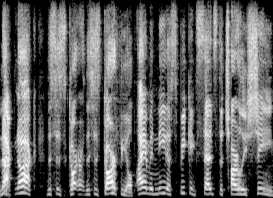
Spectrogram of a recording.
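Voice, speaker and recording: This is a put-on character voice at a moderate pace. There are hardly any pauses. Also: man, high pitch for a man. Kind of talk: comic overacting. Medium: read story. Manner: stern, stilted, overdramatic.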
